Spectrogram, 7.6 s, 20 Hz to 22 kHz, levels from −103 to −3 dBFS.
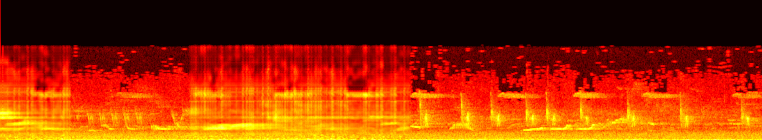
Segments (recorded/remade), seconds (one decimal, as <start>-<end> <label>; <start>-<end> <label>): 0.0-0.7 remade; 0.7-1.9 recorded; 1.9-4.1 remade; 4.1-7.6 recorded

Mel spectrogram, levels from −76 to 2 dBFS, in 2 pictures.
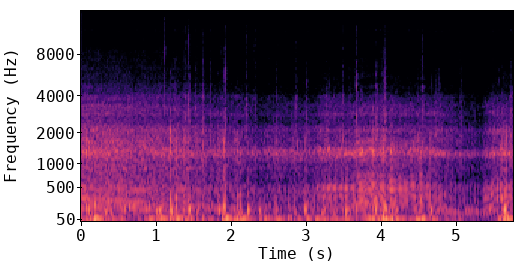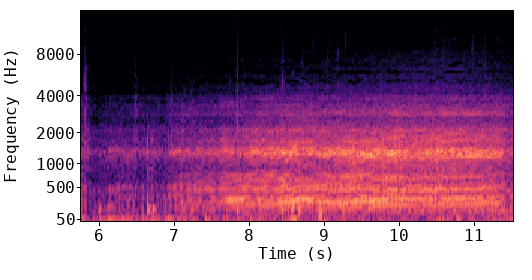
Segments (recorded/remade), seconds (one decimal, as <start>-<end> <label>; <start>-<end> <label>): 0.0-2.1 remade; 2.1-2.6 recorded; 2.6-11.5 remade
